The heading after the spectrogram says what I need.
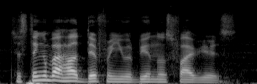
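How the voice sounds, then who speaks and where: Music plays in the background behind a man. He has an American accent and a medium pitch. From United States. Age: 20s. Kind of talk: casual talk to camera. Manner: casual, conversational.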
